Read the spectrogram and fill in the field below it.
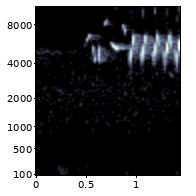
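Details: Tiny wren in the forest: a few thin high notes, then the start of a fast, even trill of high-pitched repeated notes.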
